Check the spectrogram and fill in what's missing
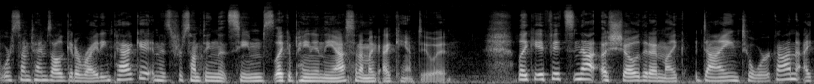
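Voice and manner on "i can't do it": low and soft, giving up; defeated mumble. Retold or imitated. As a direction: sink into a hopeless little sigh of a line. Dreading a tedious writing packet.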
